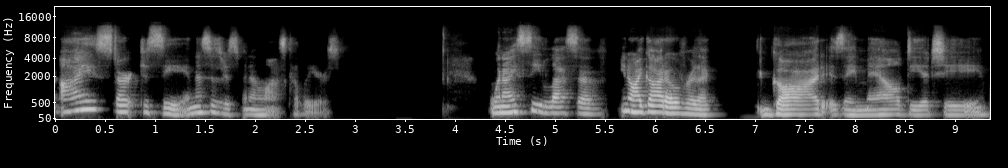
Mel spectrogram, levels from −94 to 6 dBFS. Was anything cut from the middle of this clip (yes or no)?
yes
